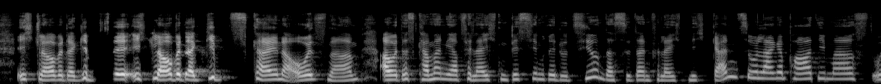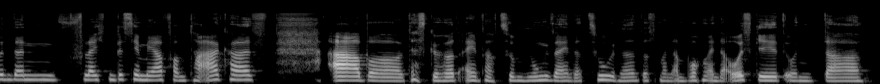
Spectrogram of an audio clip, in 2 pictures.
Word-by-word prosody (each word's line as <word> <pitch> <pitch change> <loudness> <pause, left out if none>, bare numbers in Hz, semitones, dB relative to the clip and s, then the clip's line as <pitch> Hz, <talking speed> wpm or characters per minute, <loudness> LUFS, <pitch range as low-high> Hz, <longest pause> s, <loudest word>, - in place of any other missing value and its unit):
Ich 235 +1 -1
glaube, 210 -2 +4
da 200 -1 +2
gibt's, 195 +1 -2
äh 475 -1 +11
ich 245 - +1
glaube, 235 -1 +10
da 215 -3 +10
gibt's 320 +9 -1
keine 225 -2 +4
Ausnahmen. 210 -1 -1 0.2
Aber 210 +1 +8
das 240 +1 -3
kann 220 -2 +1
man 260 0 -1
ja 220 -1 0
vielleicht 210 -2 -4
'n 220 - -6
bisschen 235 +2 -6
reduzieren, 225 - -5
dass 200 0 -4
du 200 - -7
dann 205 0 -4
vielleicht 190 -1 -8
nicht 195 0 -11
ganz 355 0 -3
so 310 -4 -4
lange 280 -1 -2
Party 270 0 -4
machst 250 0 -8
und 225 -1 -5
dann 215 -1 -6
vielleicht 210 -1 -7
'n 215 - -8
bisschen 225 -1 -5
mehr 205 0 -4
vom 190 -3 -10
Tag 200 +4 -4
hast. 215 -1 -3 0.6
Aber 180 -3 +3
das 210 -4 -6
gehört 170 0 -5
einfach 175 -3 -8
zum 175 +2 -8
Jungsein 175 -1 -6
dazu, 175 +7 -6
ne? 170 -1 -9
Dass 170 0 -14
man 165 -1 -12
am 160 - -12
Wochenende 180 -2 -8
ausgeht 180 -5 -3
und 170 -1 -9
da 160 0 -4
205 Hz, 185 wpm, -23 LUFS, 185-230 Hz, 0.6 s, äh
